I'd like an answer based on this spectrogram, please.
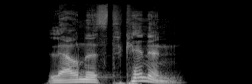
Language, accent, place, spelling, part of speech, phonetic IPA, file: German, Germany, Berlin, lernest kennen, verb, [ˌlɛʁnəst ˈkɛnən], De-lernest kennen.ogg
- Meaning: second-person singular subjunctive I of kennen lernen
